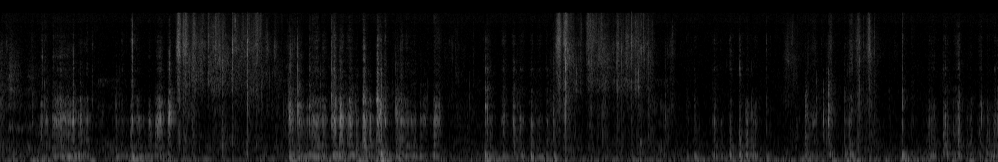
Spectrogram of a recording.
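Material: Plastic.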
